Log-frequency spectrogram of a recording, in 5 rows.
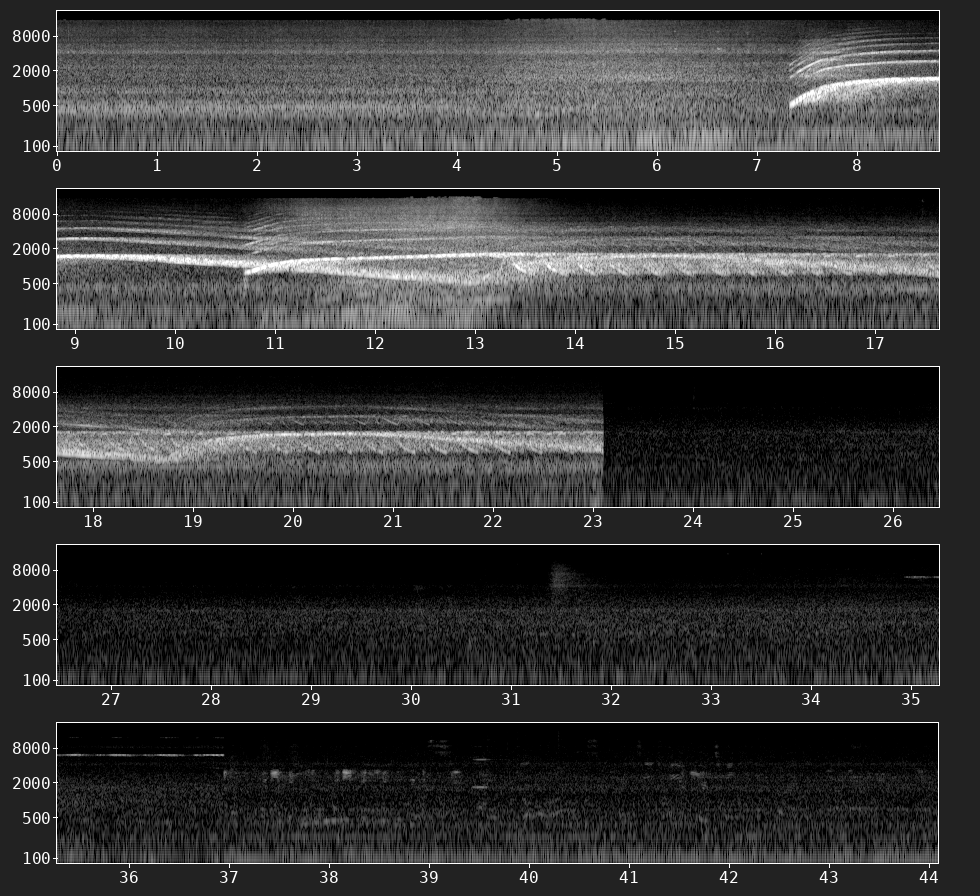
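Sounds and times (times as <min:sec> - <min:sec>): street noise: 0:00.0 - 0:44.0
emergency sirens wailing: 0:07.2 - 0:23.1
siren high steady tone: 0:07.3 - 0:23.1.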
